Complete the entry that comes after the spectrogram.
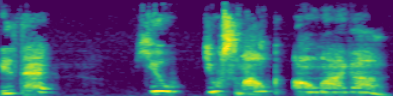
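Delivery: high whispered gasp of disbelief; mock shock. Teasing him caught hotboxing, mock gasp. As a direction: gasp it, scandalized.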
